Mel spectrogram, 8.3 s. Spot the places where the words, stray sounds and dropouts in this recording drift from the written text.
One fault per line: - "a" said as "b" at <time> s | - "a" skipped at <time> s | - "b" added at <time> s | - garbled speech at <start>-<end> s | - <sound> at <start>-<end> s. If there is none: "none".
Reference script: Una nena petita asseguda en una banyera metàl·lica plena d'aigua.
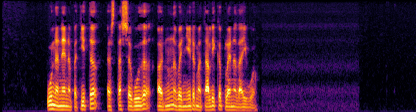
- "està" added at 2.2 s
